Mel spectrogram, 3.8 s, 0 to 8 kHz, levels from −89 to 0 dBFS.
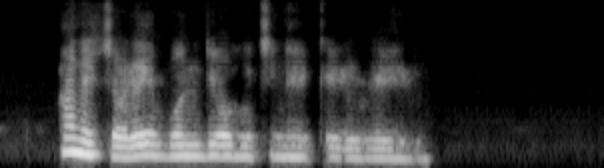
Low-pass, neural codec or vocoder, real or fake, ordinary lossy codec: none; codec, 16 kHz, 1 kbps, FreqCodec, smaller model; fake; none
